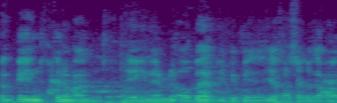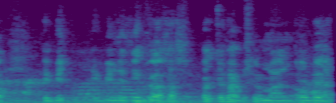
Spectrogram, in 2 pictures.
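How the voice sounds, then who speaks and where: A man with a Filipino accent in casual chat, halting and repeating himself as he checks what to do. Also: mid-range voice, level tone, far from the mic. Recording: off-mic, clearly noisy background.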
